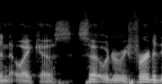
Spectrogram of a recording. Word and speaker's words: oikos: Restoring our, and I might mispronounce the word, oikos, O-I-K-O-S, oikos.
